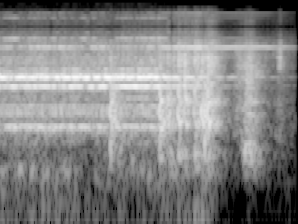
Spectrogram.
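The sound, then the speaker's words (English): A telephone rings in a house late at night with a steady, bright electric bell tone, loud, sounding continuously for a couple of seconds before cutting off, with a faint shuffle afterward. “A phone. At this hour?”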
